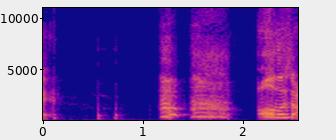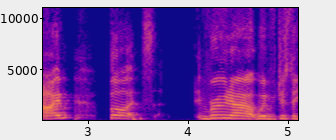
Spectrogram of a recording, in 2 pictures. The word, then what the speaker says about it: Ruena: But Ruena with just a U was taken so many times, so I couldn't. So I was like, well, Rue's a word, like Rue the day, and in France, no problem.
